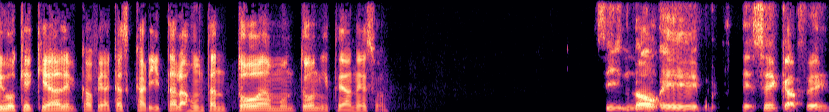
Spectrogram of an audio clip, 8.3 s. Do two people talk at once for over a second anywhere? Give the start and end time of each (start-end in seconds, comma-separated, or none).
none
